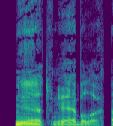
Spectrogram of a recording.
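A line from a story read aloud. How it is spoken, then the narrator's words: Sighing. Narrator (Russian): Антон вздохнул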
